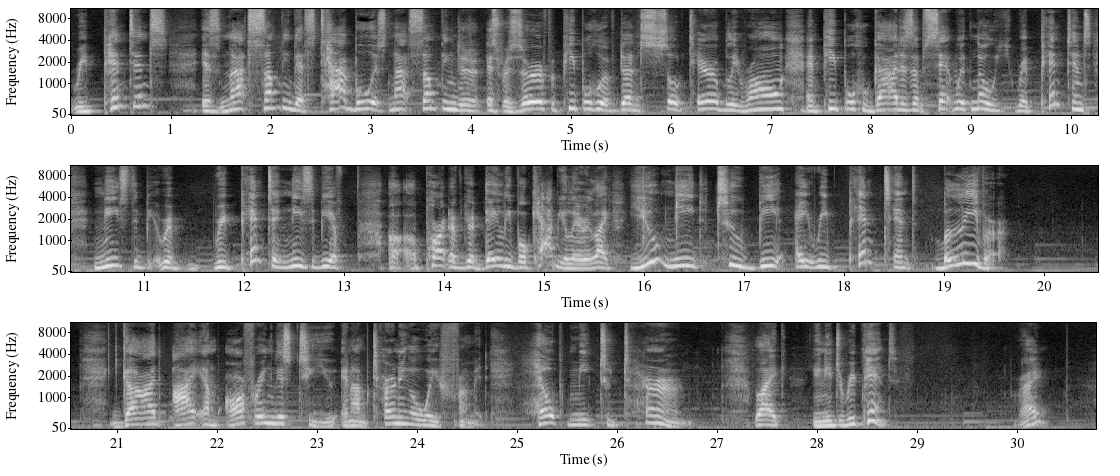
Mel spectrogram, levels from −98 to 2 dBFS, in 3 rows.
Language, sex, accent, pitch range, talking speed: English, male, American, 120-195 Hz, 145 wpm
